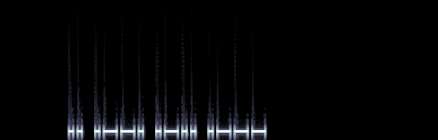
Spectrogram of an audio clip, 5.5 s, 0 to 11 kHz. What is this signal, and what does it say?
Morse code, heard as a keyed tone, about 22 wpm, 700 Hz. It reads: IPLJ
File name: practice / 22wpm / Four Letter-Number Combinations - 22wpm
